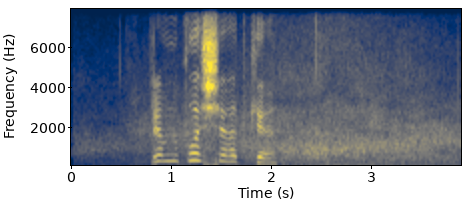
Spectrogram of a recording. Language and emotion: Russian, positive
